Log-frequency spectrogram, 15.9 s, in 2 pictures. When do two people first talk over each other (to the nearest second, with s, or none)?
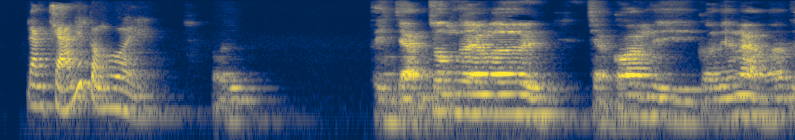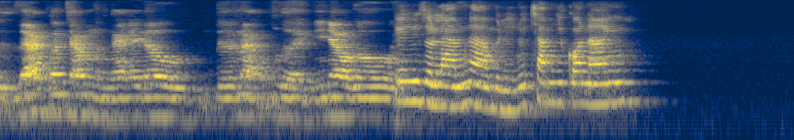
none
